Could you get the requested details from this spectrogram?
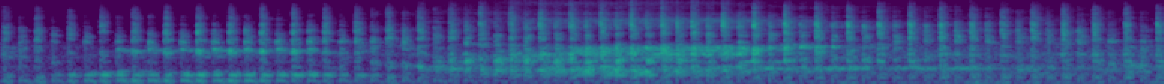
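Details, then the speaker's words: Truck engine after fuel system work, revving and hanging at higher RPM, then sudden sharp, regular knocking at about three per second over a faint engine; owner suspects a blown rod, not confirmed. "Uhoh. Uhoh. Uhoh. Whoa. No. Oh my gosh. I think I just blew a rod."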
